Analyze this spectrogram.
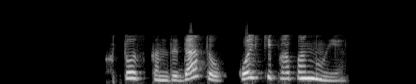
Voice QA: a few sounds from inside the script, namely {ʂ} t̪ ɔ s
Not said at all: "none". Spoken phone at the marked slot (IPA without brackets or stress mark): x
